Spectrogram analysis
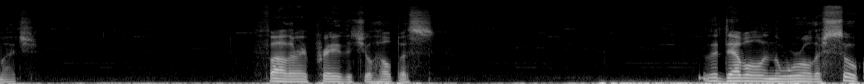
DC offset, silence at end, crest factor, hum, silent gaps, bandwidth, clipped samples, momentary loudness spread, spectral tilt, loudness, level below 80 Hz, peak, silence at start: under 0.1%; 0 s; 18 dB; none; none; 16 kHz; under 0.1%; 25 LU; -6 dB/octave; -23 LUFS; -26 dBFS; -4 dBFS; 0 s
